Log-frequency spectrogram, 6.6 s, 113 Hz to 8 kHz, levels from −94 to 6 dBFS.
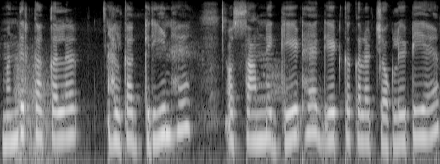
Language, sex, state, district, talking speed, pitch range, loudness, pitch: Hindi, female, Rajasthan, Jaipur, 135 wpm, 205-235 Hz, -18 LUFS, 215 Hz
